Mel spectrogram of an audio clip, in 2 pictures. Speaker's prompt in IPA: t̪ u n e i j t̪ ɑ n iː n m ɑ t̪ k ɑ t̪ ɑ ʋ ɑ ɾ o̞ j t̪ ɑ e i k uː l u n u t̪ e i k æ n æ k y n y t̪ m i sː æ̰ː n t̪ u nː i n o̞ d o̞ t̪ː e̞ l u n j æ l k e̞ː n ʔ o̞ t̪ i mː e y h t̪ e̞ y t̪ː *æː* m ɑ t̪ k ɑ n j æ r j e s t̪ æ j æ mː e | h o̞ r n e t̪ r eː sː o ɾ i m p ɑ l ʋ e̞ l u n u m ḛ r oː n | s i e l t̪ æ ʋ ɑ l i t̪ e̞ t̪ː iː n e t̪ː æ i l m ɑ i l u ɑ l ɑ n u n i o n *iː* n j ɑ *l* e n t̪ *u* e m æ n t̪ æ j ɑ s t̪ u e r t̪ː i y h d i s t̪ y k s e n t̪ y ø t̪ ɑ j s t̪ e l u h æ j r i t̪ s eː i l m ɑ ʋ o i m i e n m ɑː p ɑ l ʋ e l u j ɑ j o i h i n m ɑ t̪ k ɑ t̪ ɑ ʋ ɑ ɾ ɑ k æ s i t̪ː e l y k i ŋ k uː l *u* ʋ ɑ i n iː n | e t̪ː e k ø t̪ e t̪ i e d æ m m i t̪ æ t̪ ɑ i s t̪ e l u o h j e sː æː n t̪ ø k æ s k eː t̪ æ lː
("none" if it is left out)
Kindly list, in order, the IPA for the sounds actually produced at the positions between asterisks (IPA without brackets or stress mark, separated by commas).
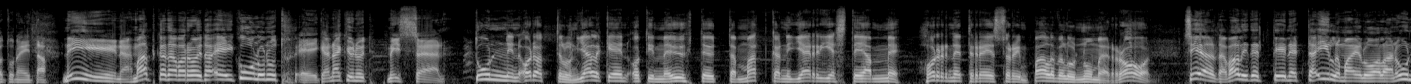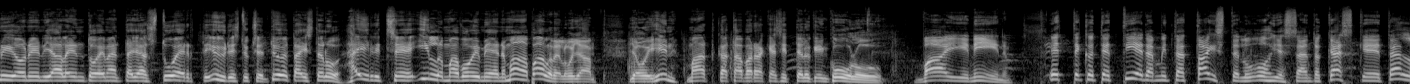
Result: æ, i, l, o, uː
